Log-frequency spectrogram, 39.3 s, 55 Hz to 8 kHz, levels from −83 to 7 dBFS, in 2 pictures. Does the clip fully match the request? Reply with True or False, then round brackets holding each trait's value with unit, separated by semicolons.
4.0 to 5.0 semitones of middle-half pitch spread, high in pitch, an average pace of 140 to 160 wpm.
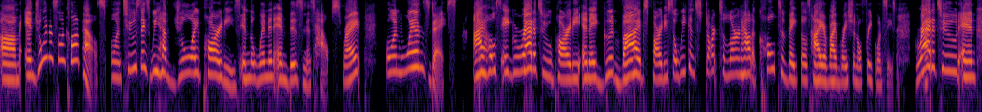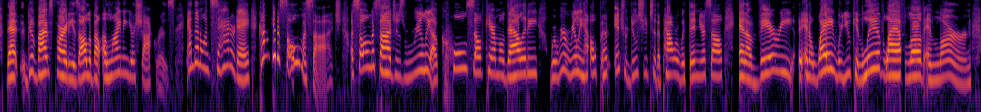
True (4.6 semitones; 285 Hz; 150 wpm)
